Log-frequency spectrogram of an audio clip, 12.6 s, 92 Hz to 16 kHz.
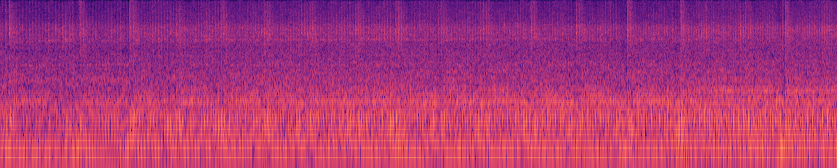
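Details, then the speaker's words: John Deere LA105 riding mower after an oil, air filter and spark plug service, cold start on choke: engine speed rises and falls every half second to second; surging goes away when warm. "Surging goes away when it warms up."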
